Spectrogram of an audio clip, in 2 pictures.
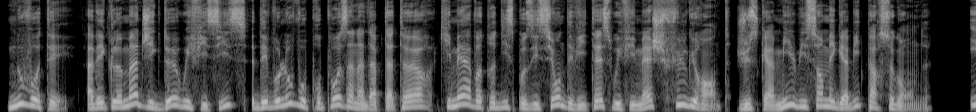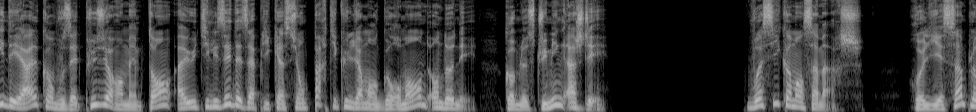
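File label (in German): Erklaervideo französisch ohne Musik Informatik; Devolo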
